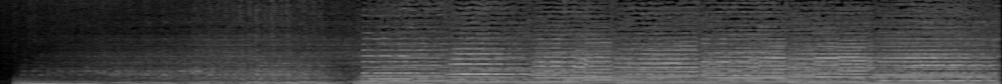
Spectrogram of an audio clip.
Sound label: vocals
